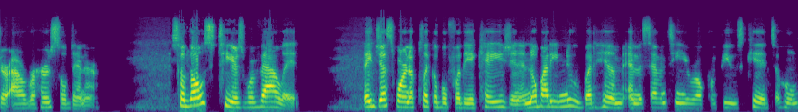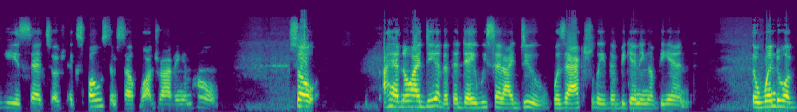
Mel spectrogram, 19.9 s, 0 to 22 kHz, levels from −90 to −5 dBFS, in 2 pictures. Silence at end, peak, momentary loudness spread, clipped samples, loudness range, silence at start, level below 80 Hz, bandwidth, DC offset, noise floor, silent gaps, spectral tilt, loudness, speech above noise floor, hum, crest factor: 0 s; 0 dBFS; 14 LU; under 0.1%; 6 LU; 0 s; -56 dBFS; 11.5 kHz; under 0.1%; -72 dBFS; none; -3 dB/octave; -16 LUFS; 56 dB; none; 16 dB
